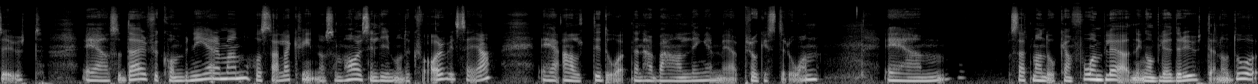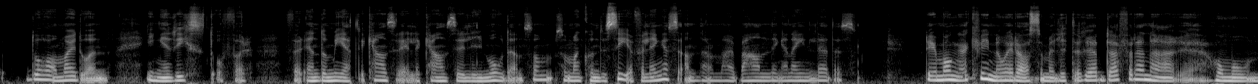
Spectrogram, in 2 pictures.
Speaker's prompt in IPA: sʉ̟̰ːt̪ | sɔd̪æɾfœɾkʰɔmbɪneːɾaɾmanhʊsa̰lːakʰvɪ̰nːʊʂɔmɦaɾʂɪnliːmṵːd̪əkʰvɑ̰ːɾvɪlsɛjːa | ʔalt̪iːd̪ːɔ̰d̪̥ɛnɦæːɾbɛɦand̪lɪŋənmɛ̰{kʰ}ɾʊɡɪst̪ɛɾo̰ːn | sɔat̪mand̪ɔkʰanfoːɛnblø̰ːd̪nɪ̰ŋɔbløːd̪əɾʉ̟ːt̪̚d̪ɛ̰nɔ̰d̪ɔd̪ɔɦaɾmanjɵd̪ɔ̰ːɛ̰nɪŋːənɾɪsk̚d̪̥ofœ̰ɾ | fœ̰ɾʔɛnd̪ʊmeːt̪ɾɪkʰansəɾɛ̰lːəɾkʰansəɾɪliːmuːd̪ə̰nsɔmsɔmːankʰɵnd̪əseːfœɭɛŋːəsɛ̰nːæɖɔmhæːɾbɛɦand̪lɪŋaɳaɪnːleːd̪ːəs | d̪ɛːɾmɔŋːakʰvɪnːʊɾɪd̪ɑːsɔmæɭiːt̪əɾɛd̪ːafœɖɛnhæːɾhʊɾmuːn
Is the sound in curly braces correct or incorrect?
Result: incorrect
